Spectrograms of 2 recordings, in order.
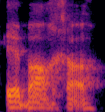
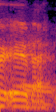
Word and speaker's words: Erbacher: But yeah, I think that they pronounce it way more fancy in Germany. I think they say like Erbacher. But like in Australia, you can't pronounce something like that. Like everyone would be like. So Erbacher is fine.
